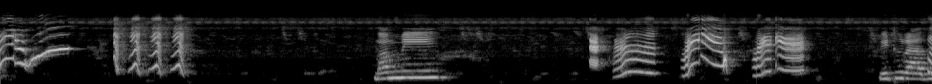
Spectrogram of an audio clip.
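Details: Pet parrot calling mommy and asking for roti; sharp squeaky syllables, a lower drawn-out word, then a string of sliding, bent word sounds over a steady high electrical whine.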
